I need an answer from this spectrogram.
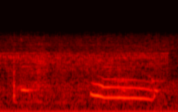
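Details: A domestic cat whose voice is said to sound like "ne znayu" (I don't know). A short faint note, then a longer flat, drawn-out meow over steady background hiss.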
